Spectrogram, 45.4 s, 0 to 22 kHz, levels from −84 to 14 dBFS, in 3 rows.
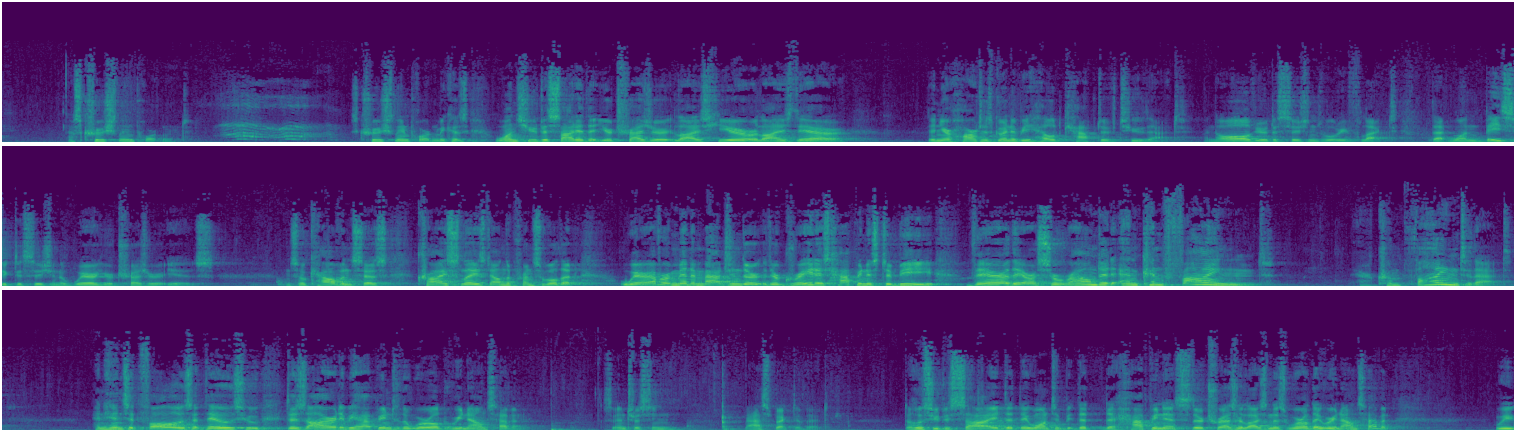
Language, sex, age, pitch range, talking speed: English, male, 40-59, 135-205 Hz, 155 wpm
